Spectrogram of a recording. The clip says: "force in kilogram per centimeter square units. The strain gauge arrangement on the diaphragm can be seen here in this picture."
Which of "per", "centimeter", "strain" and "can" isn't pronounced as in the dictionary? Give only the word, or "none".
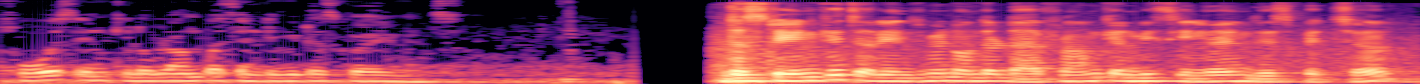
none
